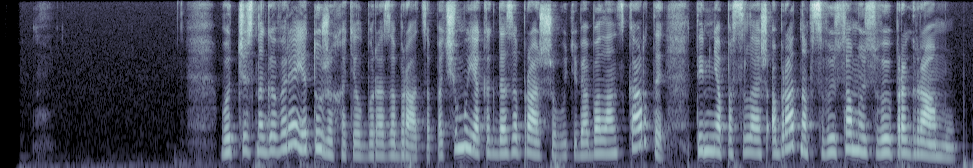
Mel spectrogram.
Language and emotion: Russian, angry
